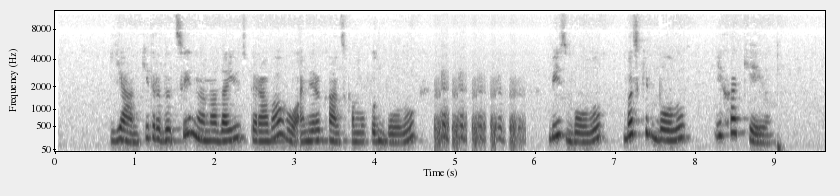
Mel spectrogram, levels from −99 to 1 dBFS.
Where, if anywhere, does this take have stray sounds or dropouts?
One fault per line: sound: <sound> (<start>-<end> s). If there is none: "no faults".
sound: laugh (4.7-5.9 s)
